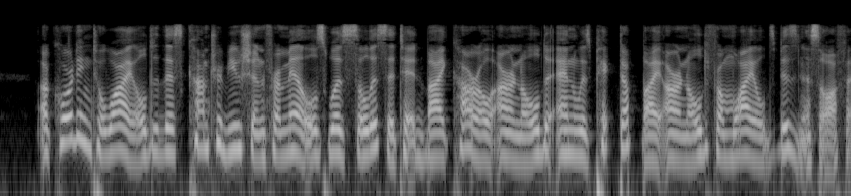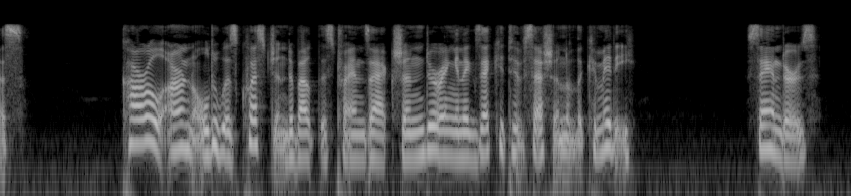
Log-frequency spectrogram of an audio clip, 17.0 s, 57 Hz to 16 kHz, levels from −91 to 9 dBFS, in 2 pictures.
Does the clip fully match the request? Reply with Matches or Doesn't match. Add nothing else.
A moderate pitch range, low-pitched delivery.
Doesn't match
